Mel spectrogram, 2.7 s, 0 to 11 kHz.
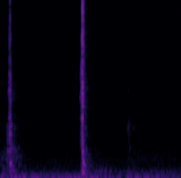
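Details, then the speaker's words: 2000 Honda Accord 5-speed with the clutch fully pressed and the key turned. The fuel pump primes and the dashboard looks normal, but there are only a couple of faint ticks and no crank; the owner diagnoses a failed clutch safety switch. "I'm turning the key but you can hear the fuel pump prime the dashboard zone everything looks good and I turn the key absolutely nothing"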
